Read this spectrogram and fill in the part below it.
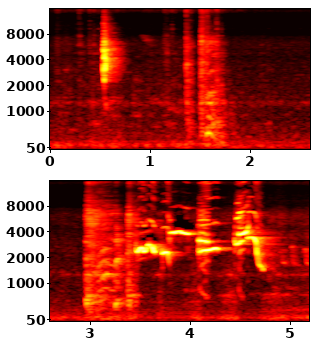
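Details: Oriental magpie-robin in the wild: after a few short clicks and a pause, a burst of high, clear whistled notes, some rising and some falling, in quick uneven succession.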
